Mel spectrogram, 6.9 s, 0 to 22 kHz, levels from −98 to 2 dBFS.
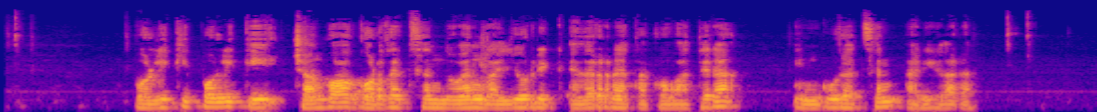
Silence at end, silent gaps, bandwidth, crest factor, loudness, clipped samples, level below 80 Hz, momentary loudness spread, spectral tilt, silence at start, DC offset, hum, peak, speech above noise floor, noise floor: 0.8 s; none; 14.5 kHz; 18 dB; -20 LUFS; under 0.1%; -56 dBFS; 9 LU; -5 dB/octave; 0.1 s; under 0.1%; none; -2 dBFS; 44 dB; -63 dBFS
